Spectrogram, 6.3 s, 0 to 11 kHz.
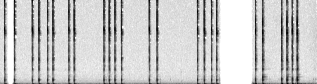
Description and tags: Mouse clicking 004
High quality recording of a computer mouse...
click, clicking, clicks, desktop, mouse, sfx, sound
